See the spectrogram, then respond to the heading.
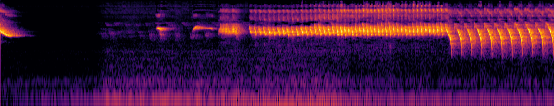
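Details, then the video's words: Canary singing a long song meant as a lure: a brief high note, quiet hiss, scattered chips, then a sustained, very high buzzy trill that breaks into a rapid series of down-slurred whistled notes. "masteran burung kenari gacor panjang untuk pancingan"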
